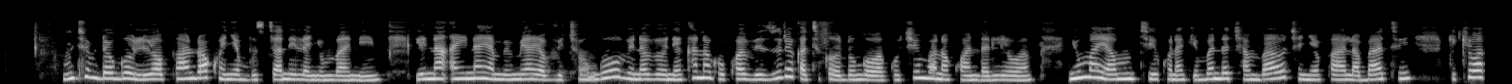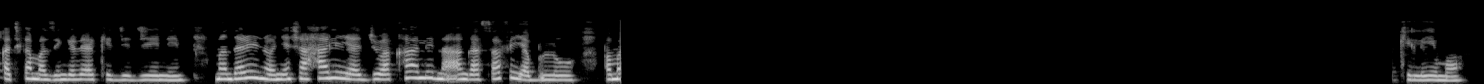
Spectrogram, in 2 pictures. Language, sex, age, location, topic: Swahili, female, 18-24, Nairobi, health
